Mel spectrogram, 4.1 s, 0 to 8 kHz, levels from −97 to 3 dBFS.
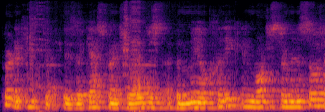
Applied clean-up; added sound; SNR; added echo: neural separator model SepFormer DNS4.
